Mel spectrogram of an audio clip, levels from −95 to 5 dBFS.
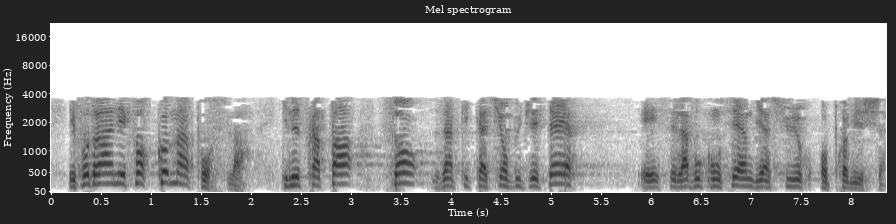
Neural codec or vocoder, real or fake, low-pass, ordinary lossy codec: none; real; 3.6 kHz; MP3, 16 kbps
